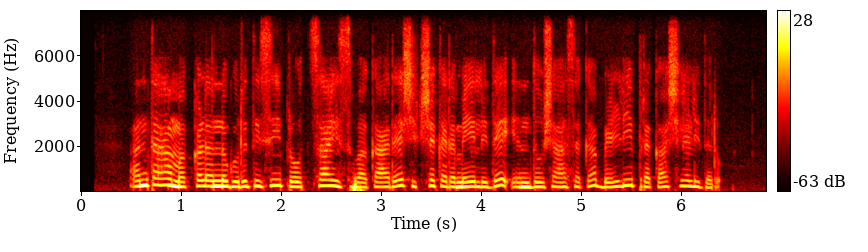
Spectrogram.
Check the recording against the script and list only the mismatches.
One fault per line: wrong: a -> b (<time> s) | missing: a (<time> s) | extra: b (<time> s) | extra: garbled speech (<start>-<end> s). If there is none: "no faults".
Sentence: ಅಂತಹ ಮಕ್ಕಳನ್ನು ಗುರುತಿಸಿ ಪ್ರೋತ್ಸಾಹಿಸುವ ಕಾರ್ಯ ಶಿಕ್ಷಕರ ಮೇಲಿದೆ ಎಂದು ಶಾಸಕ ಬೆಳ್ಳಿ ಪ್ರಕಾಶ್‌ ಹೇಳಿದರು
no faults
